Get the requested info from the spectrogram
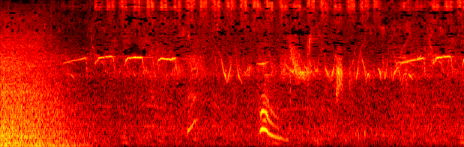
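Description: A loud rushing noise fades out over the first second, then birdsong sound effect: repeated short high chirps and whistles, with one falling whistle about three and a half seconds in.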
